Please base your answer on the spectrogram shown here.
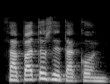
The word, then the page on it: zapatos de tacon: European Spanish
